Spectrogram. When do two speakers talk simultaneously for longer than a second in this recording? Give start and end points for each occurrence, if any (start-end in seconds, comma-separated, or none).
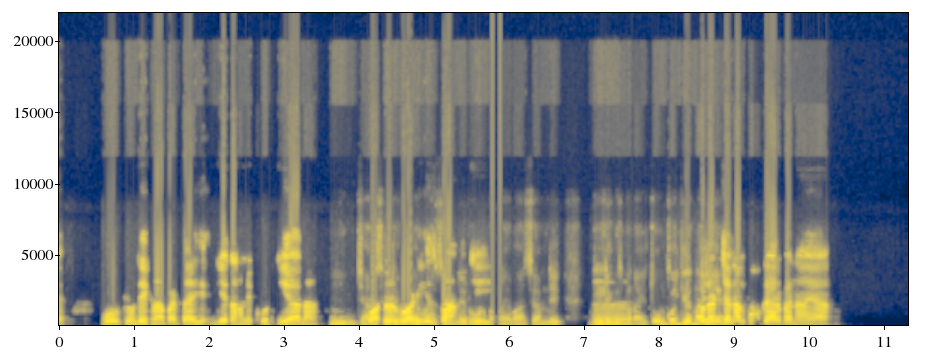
4.2-5.7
